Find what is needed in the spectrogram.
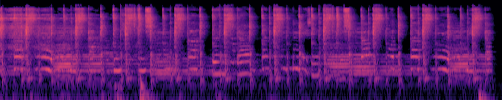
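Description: A pop song with singing played at medium volume through the HTC One smartphone's front-facing BoomSound stereo speakers, really clear. The song cuts off abruptly near the end.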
